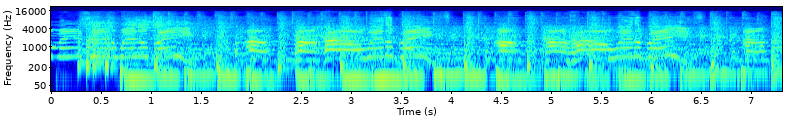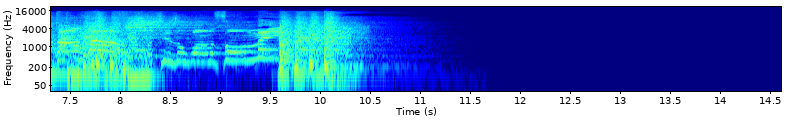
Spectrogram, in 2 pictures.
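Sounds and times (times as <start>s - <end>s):
rockabilly music: 0.0s - 11.0s.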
